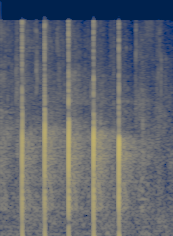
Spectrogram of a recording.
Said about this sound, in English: why don't we give her just a good round of applause?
